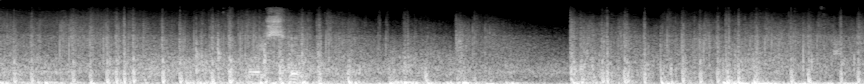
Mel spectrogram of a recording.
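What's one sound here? Explosions boom in a distant battle.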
